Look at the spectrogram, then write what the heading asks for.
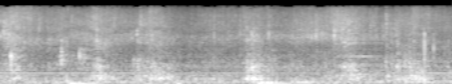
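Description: Onion, coconut, spice and garlic masala sautéing in oil in a kadhai: a steady sizzle, stirred with a steel spatula that scrapes the pan now and then.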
